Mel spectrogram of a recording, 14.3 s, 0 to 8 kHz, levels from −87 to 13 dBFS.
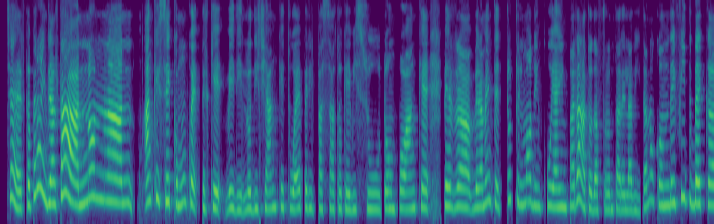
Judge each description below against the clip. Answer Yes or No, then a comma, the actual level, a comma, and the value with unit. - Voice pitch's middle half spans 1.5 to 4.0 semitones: No, average, 5.1 semitones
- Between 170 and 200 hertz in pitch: No, high, 245 Hz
